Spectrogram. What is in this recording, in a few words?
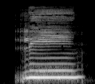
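"lin", first tone, pinyin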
